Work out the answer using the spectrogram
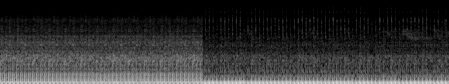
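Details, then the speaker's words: Honda Integra DC2 (B18C) idling warm after a long idle, temperature finally up, on first test drive after brake rebuild; smooth even idle with a rapid puffing tick from a small exhaust leak underneath the car. "temperatures finally coming up you can hear the exhaust leak underneath the car otherwise it's idling really nice and smooth"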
